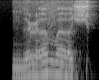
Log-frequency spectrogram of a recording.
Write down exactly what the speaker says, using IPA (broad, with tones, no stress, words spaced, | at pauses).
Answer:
ŋɨ˩˧ɭəː˧˥vəː˥˧ç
